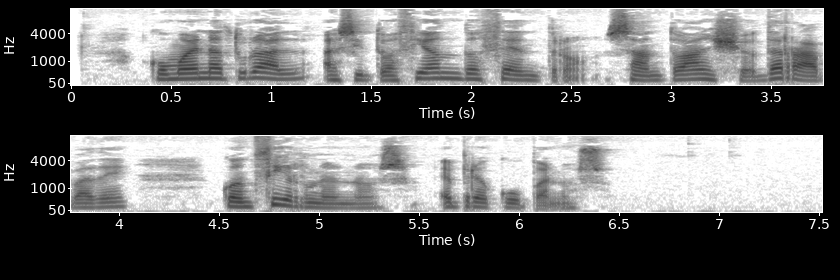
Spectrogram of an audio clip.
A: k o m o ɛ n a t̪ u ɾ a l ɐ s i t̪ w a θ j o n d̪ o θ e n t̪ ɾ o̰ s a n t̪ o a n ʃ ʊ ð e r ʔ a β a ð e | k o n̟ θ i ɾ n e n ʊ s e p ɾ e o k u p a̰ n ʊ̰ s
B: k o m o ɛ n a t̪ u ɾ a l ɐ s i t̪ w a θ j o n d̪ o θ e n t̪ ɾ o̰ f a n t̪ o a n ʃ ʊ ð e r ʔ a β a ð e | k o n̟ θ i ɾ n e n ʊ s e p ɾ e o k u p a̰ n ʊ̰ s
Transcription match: A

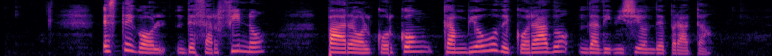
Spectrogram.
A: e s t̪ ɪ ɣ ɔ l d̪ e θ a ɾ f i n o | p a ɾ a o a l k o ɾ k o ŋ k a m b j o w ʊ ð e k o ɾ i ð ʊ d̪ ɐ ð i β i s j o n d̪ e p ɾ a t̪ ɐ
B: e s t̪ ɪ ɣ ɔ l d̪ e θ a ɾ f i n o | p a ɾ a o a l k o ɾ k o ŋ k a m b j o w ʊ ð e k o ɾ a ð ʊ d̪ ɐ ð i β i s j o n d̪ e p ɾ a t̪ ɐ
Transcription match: B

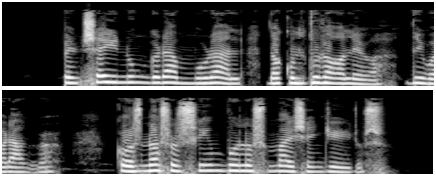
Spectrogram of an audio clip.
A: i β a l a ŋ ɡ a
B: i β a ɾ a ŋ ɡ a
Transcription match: B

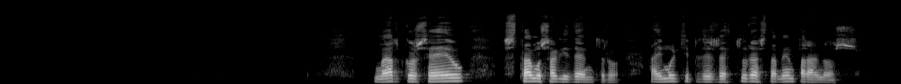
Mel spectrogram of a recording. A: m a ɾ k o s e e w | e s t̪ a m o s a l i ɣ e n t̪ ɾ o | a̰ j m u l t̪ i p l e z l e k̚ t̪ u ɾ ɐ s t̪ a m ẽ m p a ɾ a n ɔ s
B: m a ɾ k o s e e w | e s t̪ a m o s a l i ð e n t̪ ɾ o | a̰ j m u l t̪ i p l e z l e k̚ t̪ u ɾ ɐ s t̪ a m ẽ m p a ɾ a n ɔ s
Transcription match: B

